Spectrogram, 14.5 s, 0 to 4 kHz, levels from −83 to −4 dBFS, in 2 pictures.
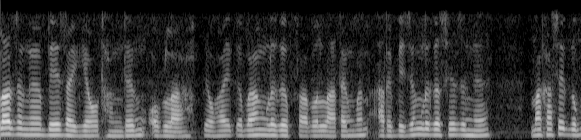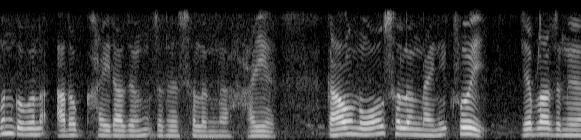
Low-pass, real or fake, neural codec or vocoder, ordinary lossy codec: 3.6 kHz; real; none; none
